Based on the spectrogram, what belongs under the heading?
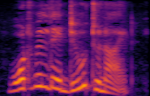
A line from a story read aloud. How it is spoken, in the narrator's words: he asked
